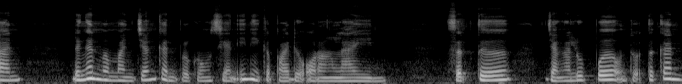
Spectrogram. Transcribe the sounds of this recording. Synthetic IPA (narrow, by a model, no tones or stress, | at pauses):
an | dəŋanmə̃maɲd͡ʒaŋkanpərkɔŋsianʔḭnikəpadaʔoɾaŋlaɪn | sərt̪ə | d͡ʒaŋanlupəunt̪ʊ̰k̚t̪əkan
